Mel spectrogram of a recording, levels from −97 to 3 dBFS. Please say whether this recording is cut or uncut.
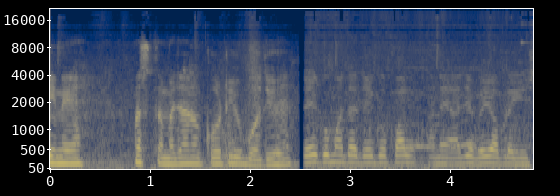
cut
